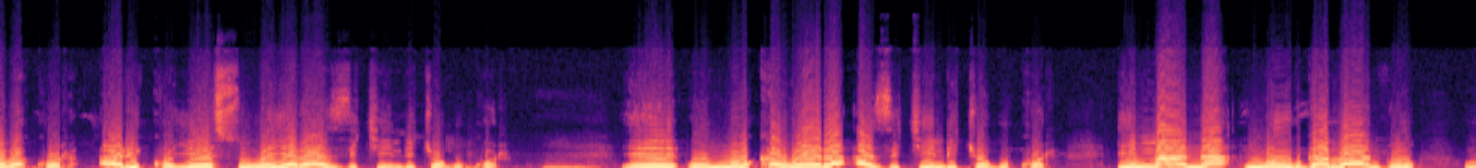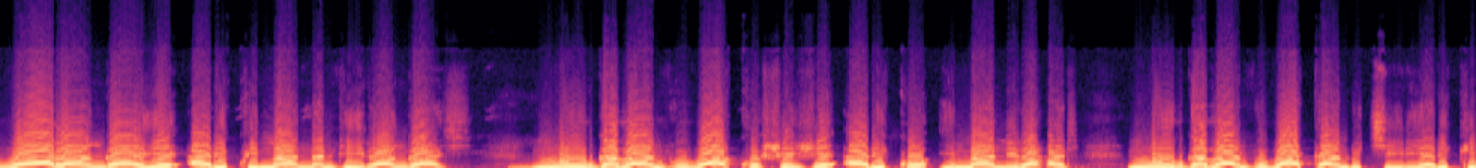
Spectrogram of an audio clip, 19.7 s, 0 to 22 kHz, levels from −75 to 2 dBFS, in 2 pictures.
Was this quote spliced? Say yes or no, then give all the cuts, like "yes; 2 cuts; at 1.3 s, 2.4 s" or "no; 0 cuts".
no; 0 cuts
